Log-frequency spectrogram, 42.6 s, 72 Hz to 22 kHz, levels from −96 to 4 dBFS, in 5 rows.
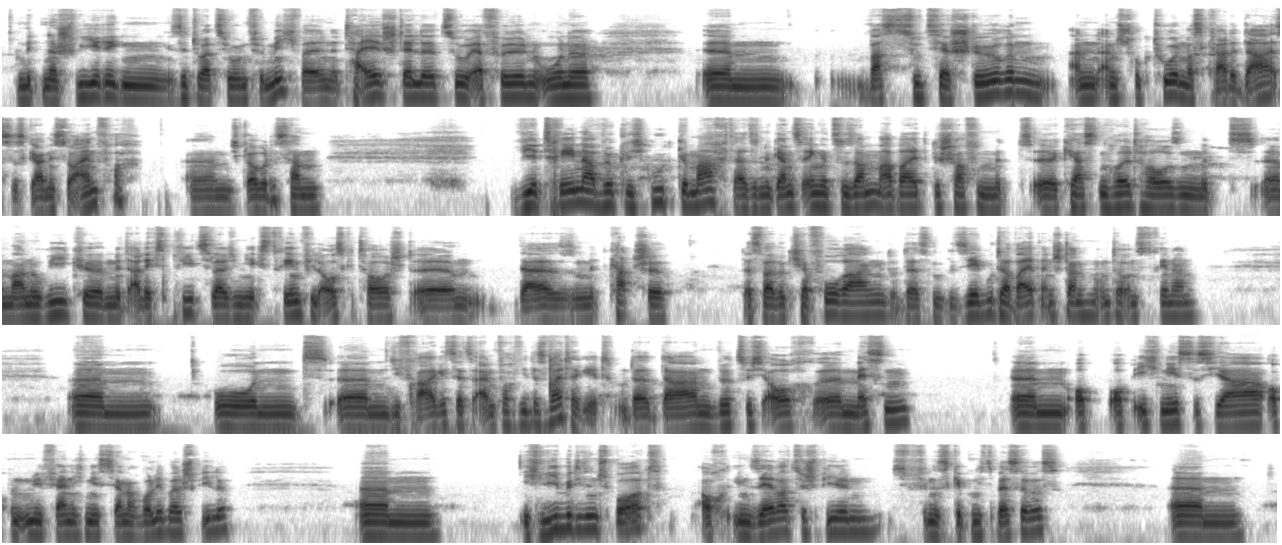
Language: German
